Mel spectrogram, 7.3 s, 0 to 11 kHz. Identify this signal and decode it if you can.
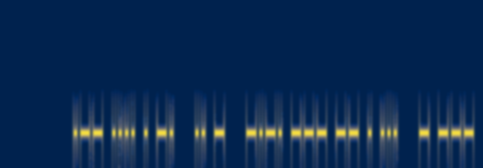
Morse code, heard as a keyed tone, about 25 wpm, 700 Hz. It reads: WHEN IT COMES TO
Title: Sets of 5 Words 25wpm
